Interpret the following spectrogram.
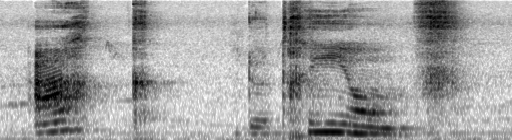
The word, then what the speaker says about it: Arc de Triomphe: La Tour Eiffel, le musée du Louvre, la Seine, la cathédrale Notre-Dame, Jardin du Luxembourg, Arc de Triomphe, Montmartre et Sacré-Cœur, Centre Pompidou.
